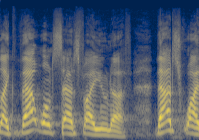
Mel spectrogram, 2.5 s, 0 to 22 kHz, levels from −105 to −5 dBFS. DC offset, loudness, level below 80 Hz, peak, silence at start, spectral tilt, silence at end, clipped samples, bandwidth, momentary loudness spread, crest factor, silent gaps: under 0.1%; -23 LUFS; -74 dBFS; -4 dBFS; 0 s; -4.5 dB/octave; 0 s; under 0.1%; 13 kHz; 7 LU; 20 dB; none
